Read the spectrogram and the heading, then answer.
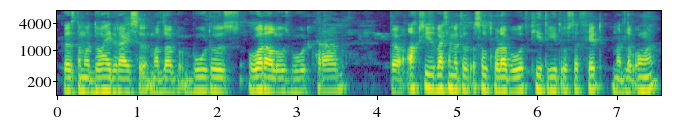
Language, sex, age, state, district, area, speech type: Kashmiri, male, 30-45, Jammu and Kashmir, Kupwara, rural, spontaneous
